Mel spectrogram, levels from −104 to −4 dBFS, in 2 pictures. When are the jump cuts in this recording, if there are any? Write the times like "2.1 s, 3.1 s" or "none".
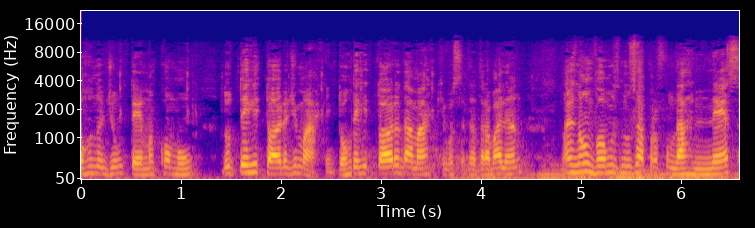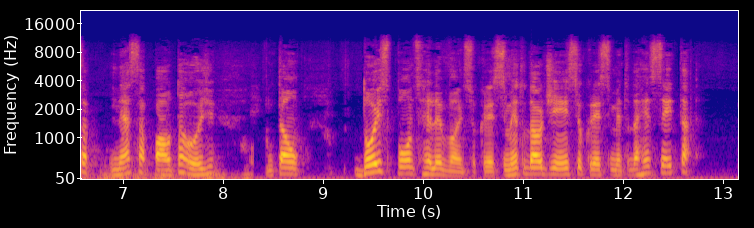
8.3 s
